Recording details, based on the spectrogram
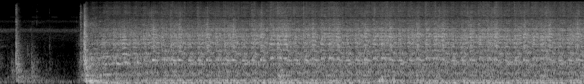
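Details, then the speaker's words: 1965 Chevy van, six-cylinder, sitting 50 years, choked with gas poured into the carburetor bowl: brief click, then steady rapid churning of about four beats a second as the starter spins the engine without catching; owner suspects flooding. "I see that hose jumping. I need to let it choke off. I don't know. Maybe I flooded it."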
